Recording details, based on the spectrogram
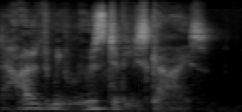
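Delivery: bewildered, baffled stage whisper. Voicing a character who leans over to another: whispering. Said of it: "she leans over and whispers".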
